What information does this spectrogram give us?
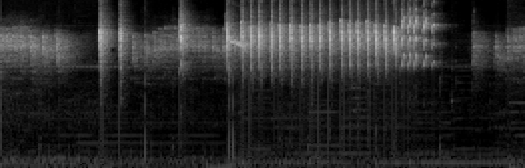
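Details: Female cucak kinoi, calling to attract a male, in a tutor recording for birds: a steady high trill broken by sharp notes, then a fast series of repeated high chirps.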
